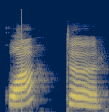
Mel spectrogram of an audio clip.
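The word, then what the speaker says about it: quarter: இங்க குவார்ட்டர்னு படிக்கக்கூடாது. ஆருக்கு வந்து பாத்தீங்கன்னா நம்ம தமிழ்ல இருன்ற உச்சரிப்பு கொடுப்போம் இல்லையா? ஸோ அந்த இருன்ற உச்சரிப்பு மாதிரி இங்கிலீஷ்ல இருக்கக்கூடிய ஆருக்கு நீங்க அழுத்தி படிக்க கூடாது, அதை சாஃப்டா படிக்கணும். இழ், இழ் அப்படின்னு படிக்கணும். அப்போ குவார்ட்டர், குவார்ட்டர்.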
